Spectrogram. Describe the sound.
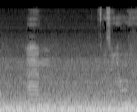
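A commemorative van celebrating VE Day drives by with a steady, loud low rumble throughout, marked by a few brief higher tonal bits and faint voices over the road noise.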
